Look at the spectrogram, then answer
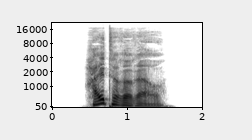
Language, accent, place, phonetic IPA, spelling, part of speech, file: German, Germany, Berlin, [ˈhaɪ̯təʁəʁɐ], heitererer, adjective, De-heitererer.ogg
- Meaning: inflection of heiter: 1. strong/mixed nominative masculine singular comparative degree 2. strong genitive/dative feminine singular comparative degree 3. strong genitive plural comparative degree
